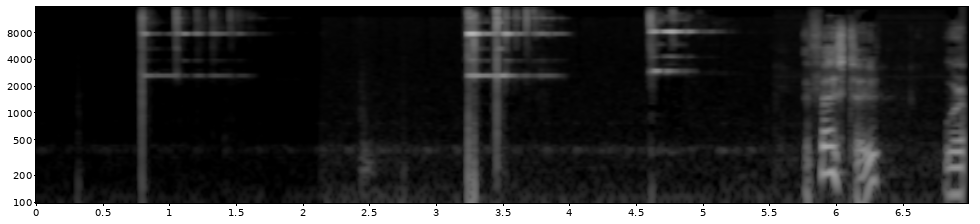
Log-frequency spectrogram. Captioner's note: 3 Sounds of pin dropping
